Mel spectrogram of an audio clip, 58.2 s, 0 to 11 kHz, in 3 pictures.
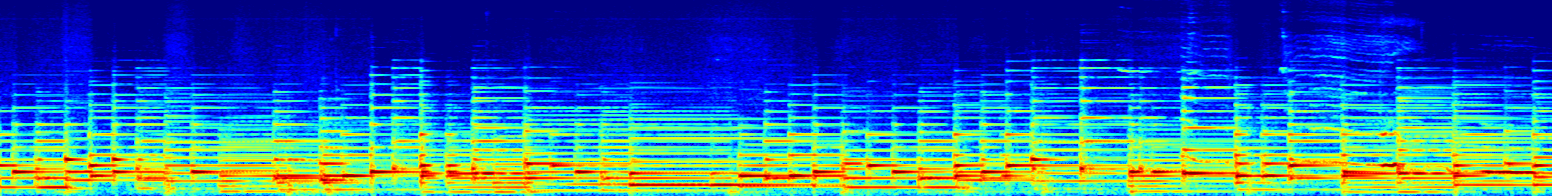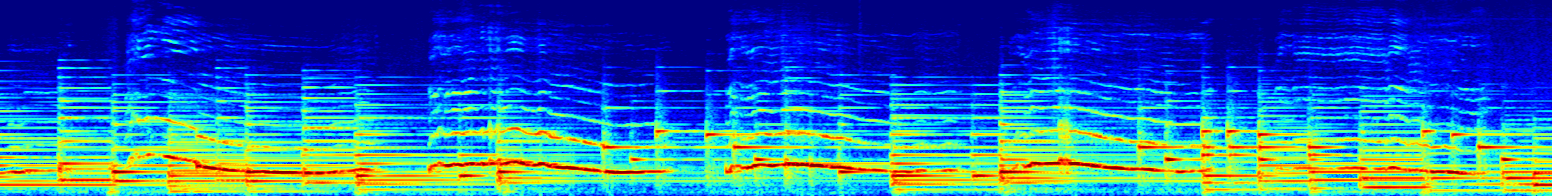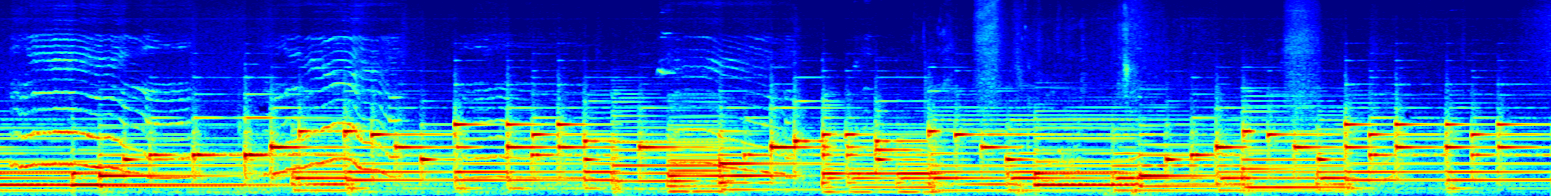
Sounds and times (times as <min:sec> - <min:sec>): Music: 0:00.0 - 0:58.1
Howl: 0:16.0 - 0:24.2, 0:24.8 - 0:27.8, 0:28.4 - 0:31.4, 0:32.1 - 0:38.3, 0:38.9 - 0:46.2, 0:47.0 - 0:50.7.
